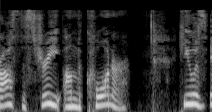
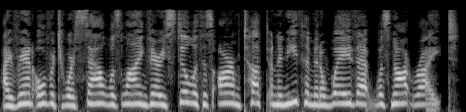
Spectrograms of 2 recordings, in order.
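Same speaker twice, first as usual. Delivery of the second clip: plain reading voice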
